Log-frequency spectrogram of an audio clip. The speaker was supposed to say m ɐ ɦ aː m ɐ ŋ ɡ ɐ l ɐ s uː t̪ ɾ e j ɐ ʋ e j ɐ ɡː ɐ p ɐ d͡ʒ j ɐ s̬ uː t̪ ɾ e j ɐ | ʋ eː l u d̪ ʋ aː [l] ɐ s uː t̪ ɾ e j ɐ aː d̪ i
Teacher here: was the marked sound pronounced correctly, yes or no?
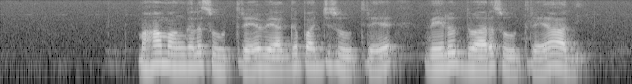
no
